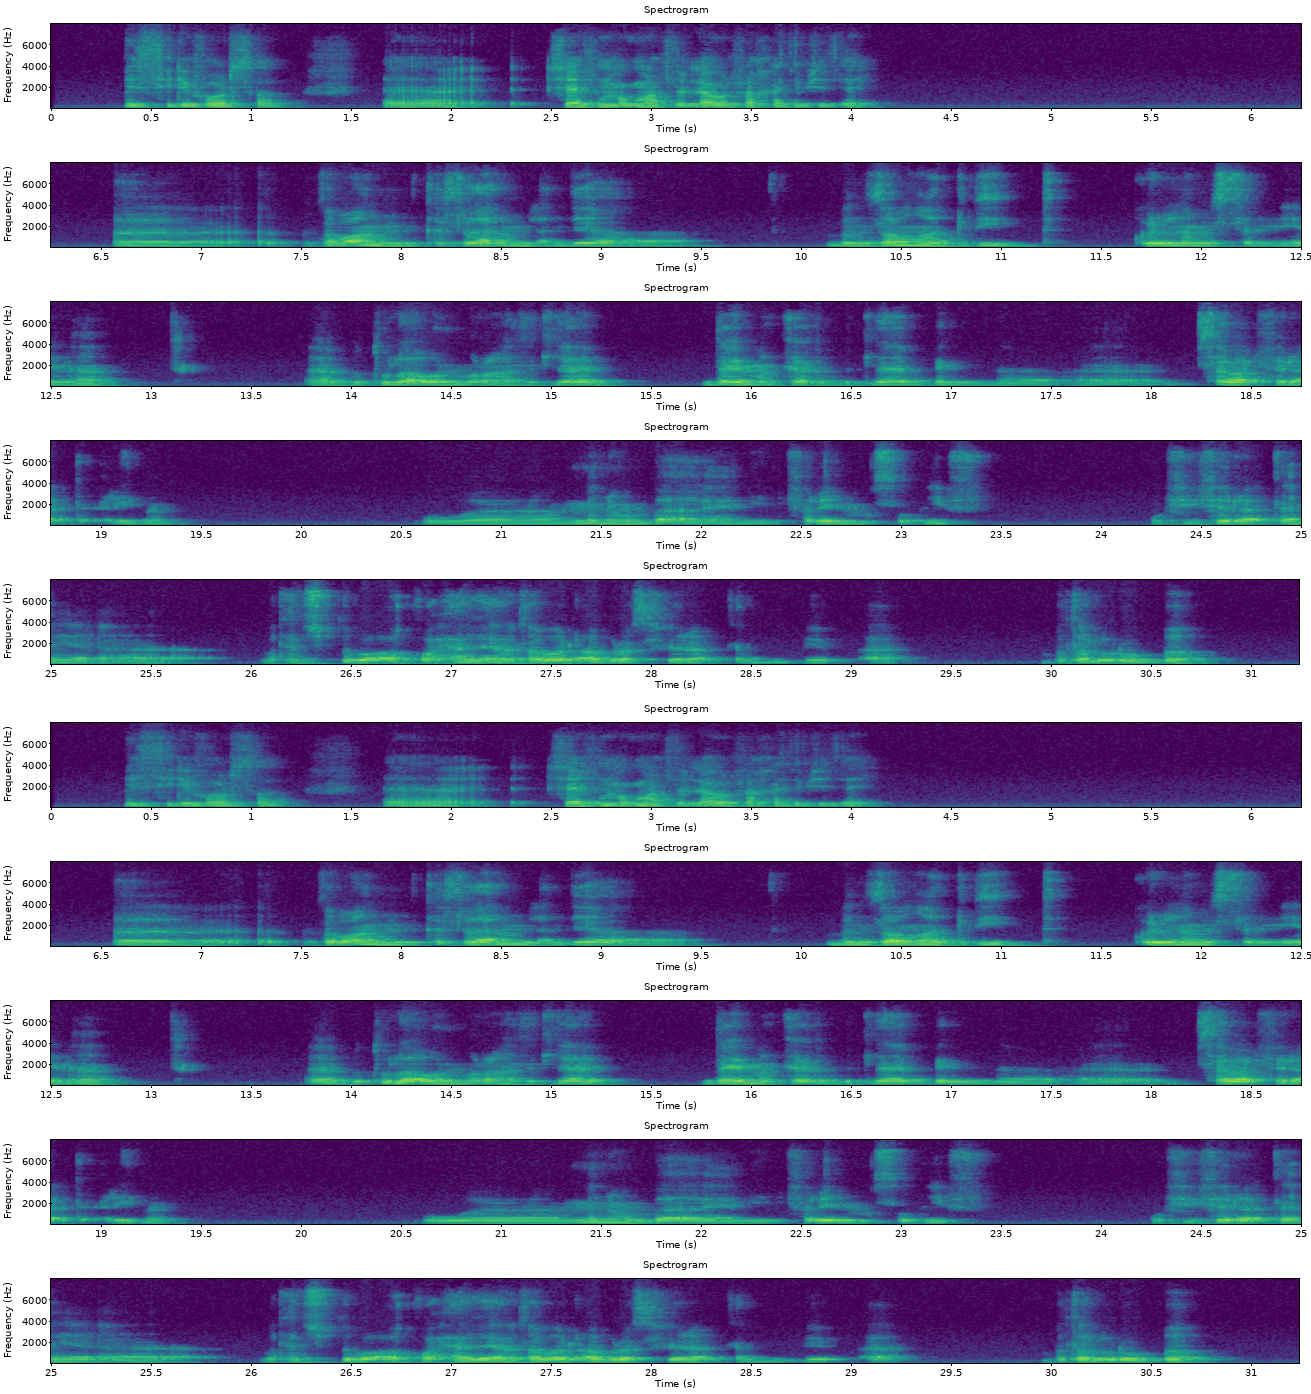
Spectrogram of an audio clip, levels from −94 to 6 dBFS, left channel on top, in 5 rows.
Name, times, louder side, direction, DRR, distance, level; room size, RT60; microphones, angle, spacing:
voice 1, 0.4-1.1 1.7-2.1 2.5-4.1, left 2 dB, 85° left, 1.5 m, -22 dB
voice 2, 6.6-9.4 10.1-11.1 11.7-12.8 13.8-15.3 15.7-19.4 20.6-23.4 24.2-25.7 26.0-29.2 29.9-30.8, right 2 dB, 10° left, 1.6 m, -21 dB
8.2 x 4.2 x 2.8 m
head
